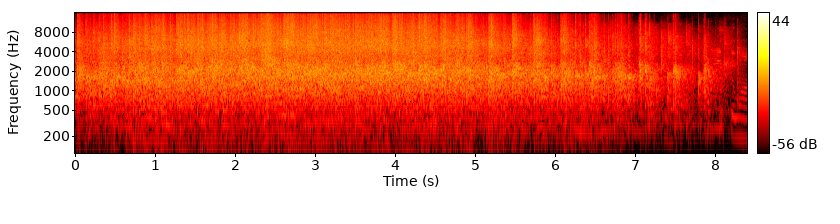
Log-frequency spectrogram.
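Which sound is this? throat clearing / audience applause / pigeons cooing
audience applause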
